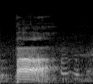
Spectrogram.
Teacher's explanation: ಪ ಎಂಬತಕ್ಕಂಥದ್ದು ಎರಡು ತುಟಿಗಳನ್ನ ಸ್ಪರ್ಶ ಮಾಡಿದಾಗ ಬರುತ್ತೆ. · ವಿವಾರ, ಸ್ಪರ್ಶ ಮತ್ತು ಇದು ಅಲ್ಪ ಪ್ರಾಣವಾದದ್ದು ಪ ಎಂಬತಕ್ಕಂಥದ್ದು. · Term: ಸ್ಪರ್ಶವರ್ಣ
